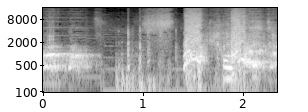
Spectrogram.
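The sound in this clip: A dog barks a few times, sharp and loud, in quick succession, with no talk over it.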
